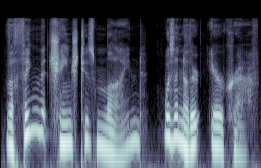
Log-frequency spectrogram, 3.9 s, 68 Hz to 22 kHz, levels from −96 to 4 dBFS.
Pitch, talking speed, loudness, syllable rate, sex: 155 Hz, 140 wpm, -17 LUFS, 3.9 syllables/s, male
